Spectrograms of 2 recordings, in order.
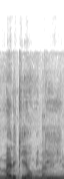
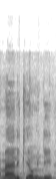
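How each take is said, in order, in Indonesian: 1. Vokal pertama Maliki dibaca pendek. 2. Vokal pertama Maliki dibaca panjang.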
